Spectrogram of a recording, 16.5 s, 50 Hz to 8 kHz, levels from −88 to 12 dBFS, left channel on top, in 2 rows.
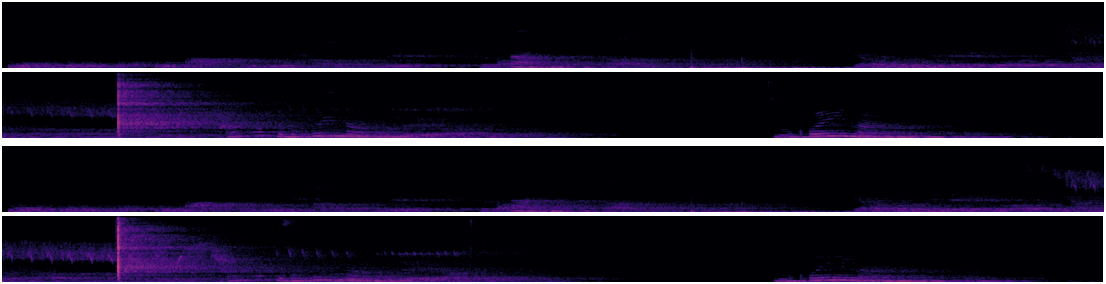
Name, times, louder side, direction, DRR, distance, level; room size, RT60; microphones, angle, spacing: voice 1, 0.0-3.1 3.6-5.5 6.4-9.8 10.3-12.4 15.4-15.6, equal, 5° right, -12 dB, 2.7 m, -62 dB
voice 2, 3.8-4.2 9.9-11.3 14.0-15.4, left 1 dB, 55° left, 3 dB, 1.3 m, -54 dB
sound 1, 5.1-7.8, left 2 dB, 25° left, 0.6 m, -64 dB
sound 2, 7.2-12.4, right 8 dB, 40° right, 0.4 m, -52 dB
16.0 x 15.5 x 4.1 m, 2.8 s
head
